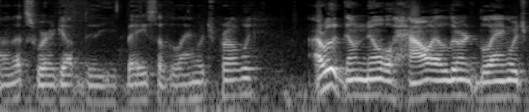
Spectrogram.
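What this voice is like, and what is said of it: Fluent English, slight American accent. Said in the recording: “You speak extraordinarily good English. And it's got an accent. I'd suggest probably American, U.S., ... I picked up a little bit of the accent there.”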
